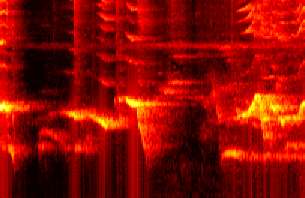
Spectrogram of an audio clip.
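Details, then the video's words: Black-naped oriole in active song: mellow whistled notes with slurred downward swoops, short pauses between phrases, and a final rising, rich fluty phrase. "Burung kepodang gacor dor"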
